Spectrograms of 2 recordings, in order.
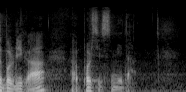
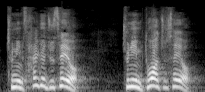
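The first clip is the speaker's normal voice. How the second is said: higher, louder pleading cry; loud prayer; 9 semitones higher, 7 dB louder than usual. Shown as a demonstration. Believers praying aloud in trouble, loud plea. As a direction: cry out to the Lord for help. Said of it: "목소리 높여 기도하는 것".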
